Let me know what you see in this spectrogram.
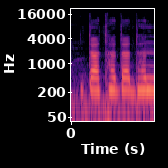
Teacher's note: उसके बाद दंत आता है जिसमें कि त थ द ध न, ये आपके दांतों को टच करती है जीभ इसमें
